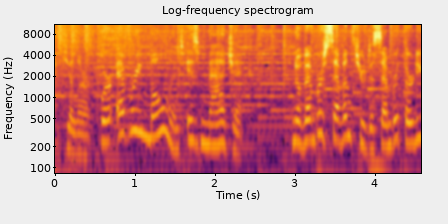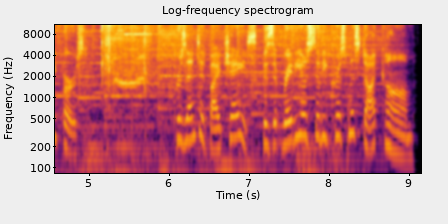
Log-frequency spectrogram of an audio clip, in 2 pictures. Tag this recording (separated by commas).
Speech, Music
